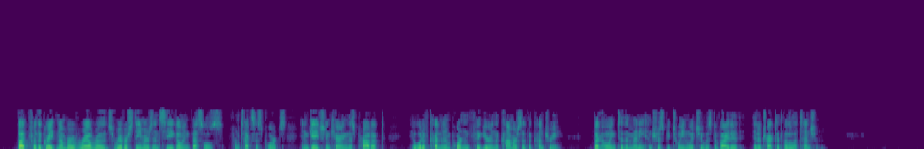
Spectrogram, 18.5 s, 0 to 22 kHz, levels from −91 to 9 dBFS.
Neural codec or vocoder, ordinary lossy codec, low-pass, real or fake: none; MP3, 24 kbps; 7.2 kHz; real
